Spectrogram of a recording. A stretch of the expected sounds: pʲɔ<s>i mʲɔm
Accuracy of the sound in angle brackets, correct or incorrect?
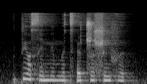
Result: correct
